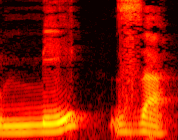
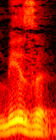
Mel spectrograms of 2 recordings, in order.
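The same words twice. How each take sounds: First: "mesa" drawn out as me, za; syllable by syllable. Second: Said in the usual way. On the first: Shown as a demonstration. Teacher showing students the split, "mesa" syllable by syllable. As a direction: say "mesa" in two separate, lengthened syllables. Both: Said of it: "veja só comigo".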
